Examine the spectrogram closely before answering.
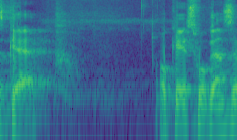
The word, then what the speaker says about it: GAAP: The acronym is pronounced age गैप।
